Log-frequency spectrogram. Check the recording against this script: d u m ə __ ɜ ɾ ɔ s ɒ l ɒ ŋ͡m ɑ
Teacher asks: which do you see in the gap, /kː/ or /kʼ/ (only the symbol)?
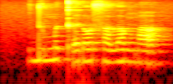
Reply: kʼ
